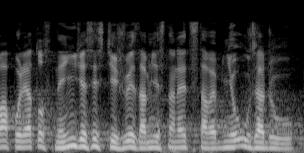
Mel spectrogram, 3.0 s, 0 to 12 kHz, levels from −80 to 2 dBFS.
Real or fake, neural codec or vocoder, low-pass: real; none; 7.2 kHz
